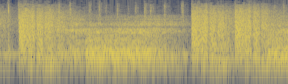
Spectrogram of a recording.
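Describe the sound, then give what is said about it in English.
Loud, overlapping gunfire crackles in rapid bursts, a dense barrage of shots with two sharp onsets, like a chaotic western shootout with many guns firing at once. “Hold your fire.”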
